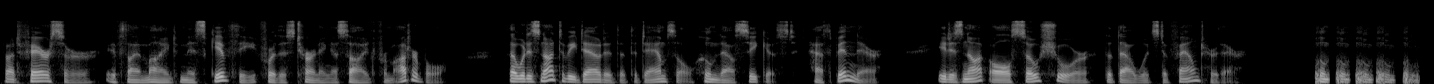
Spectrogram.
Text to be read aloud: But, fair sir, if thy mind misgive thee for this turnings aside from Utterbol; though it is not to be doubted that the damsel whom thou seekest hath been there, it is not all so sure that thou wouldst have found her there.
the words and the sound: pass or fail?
fail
